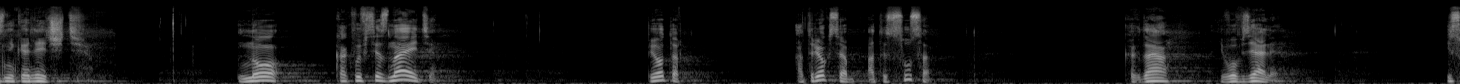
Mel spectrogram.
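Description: A young man speaks slowly into a microphone, with long pauses.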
